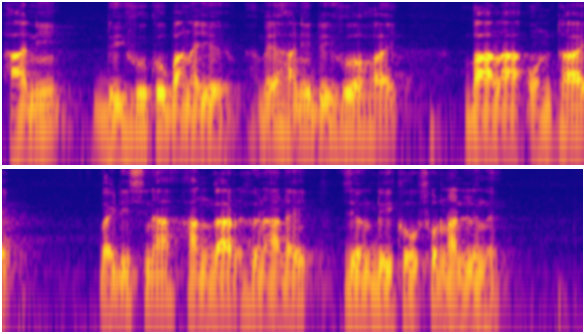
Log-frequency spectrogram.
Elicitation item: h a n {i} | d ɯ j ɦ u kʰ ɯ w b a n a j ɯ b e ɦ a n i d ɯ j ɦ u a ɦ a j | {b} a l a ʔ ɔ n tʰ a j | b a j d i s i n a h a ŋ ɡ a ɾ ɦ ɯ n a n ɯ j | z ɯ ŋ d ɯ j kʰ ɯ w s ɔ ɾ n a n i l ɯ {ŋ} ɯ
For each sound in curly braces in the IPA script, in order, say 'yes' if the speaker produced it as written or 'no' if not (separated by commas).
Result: yes, yes, yes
